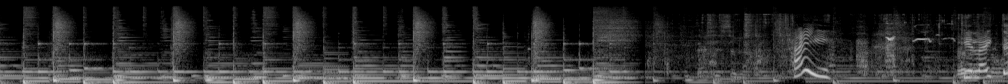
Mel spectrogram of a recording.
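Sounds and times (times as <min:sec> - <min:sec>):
acoustic guitar music: 0:00.0 - 0:10.0
dog whining: 0:08.6 - 0:09.8.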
